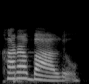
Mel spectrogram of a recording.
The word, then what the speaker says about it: Caraballo: lo or caraballo because it sounds spanish it's actually spanish i found one how actually i have yeah kara balu it says there i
